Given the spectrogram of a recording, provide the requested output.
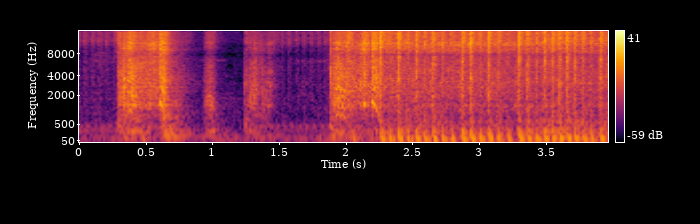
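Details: Venom X22 motorcycle with a Zongshen 250cc engine swapped in for the 125cc, in neutral, after a new wiring harness and clutch cable: some handling noise, then it fires and settles into a steady, even thumping idle of about two pulses a second.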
